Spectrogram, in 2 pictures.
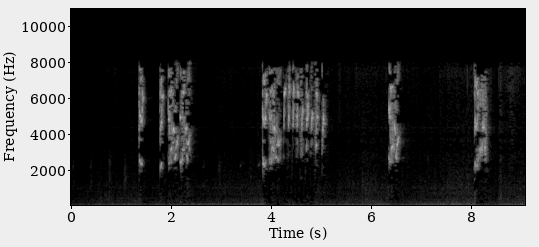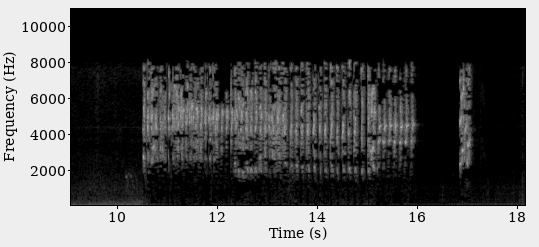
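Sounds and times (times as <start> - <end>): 
lovebird chattering: 1.3 - 2.6, 3.8 - 5.1, 6.3 - 6.7, 8.0 - 8.4, 10.2 - 16.0, 16.8 - 17.2.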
